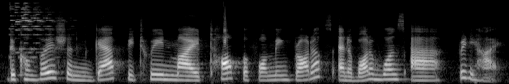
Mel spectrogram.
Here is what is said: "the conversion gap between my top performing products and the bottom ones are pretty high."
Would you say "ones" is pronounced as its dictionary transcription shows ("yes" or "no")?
no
